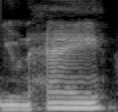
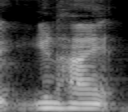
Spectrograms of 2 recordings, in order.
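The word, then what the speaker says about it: Unhei: in that reading that i mispronounced you and hai's name actually saying yoon hey or unhi i was originally going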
